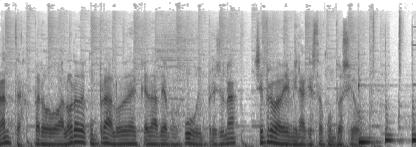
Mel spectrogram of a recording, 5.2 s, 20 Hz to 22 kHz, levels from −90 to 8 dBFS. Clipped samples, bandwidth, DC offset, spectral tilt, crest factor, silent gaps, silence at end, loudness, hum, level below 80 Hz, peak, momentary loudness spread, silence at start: under 0.1%; 19.5 kHz; under 0.1%; -7 dB/octave; 12 dB; none; 0 s; -14 LUFS; none; -30 dBFS; 0 dBFS; 6 LU; 0 s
